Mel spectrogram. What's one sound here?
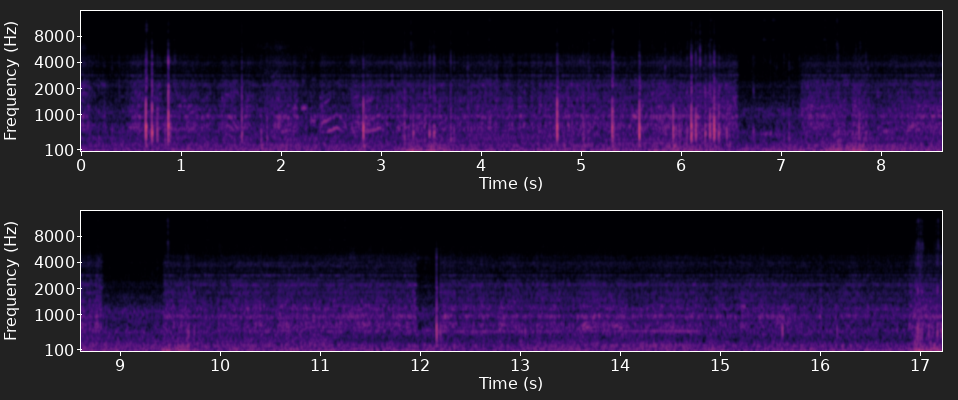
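A car engine hums steadily with road noise from inside the car as it drives.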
